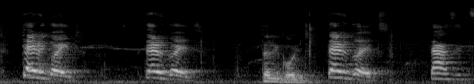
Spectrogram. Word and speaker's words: pterygoid: Spell pterygoid. Pterygoid. Pterygoid. Pterygoid. That's it. Spell it.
